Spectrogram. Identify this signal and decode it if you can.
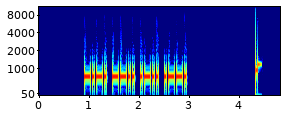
Morse code, heard as a keyed tone, about 28 wpm, 700 Hz. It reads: CZLP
